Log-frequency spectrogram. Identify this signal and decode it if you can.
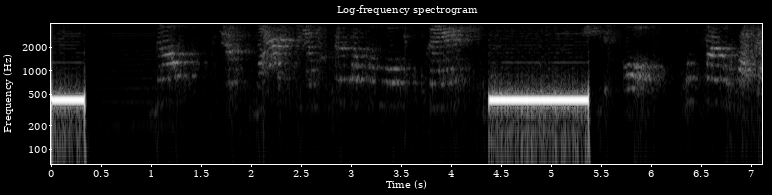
Ringback tone (Europe, 425 Hz), with speech.
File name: out- -2012- - - .50357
